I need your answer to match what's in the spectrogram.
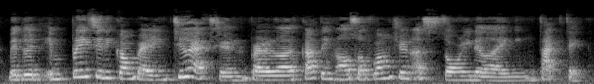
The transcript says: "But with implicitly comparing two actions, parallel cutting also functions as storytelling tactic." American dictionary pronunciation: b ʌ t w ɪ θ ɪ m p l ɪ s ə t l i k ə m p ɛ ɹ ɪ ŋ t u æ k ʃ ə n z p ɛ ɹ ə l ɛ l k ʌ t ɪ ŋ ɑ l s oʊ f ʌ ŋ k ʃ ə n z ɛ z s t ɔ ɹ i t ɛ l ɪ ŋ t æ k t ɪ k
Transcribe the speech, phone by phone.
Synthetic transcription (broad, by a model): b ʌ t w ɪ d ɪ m p l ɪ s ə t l i k ə m p ɛ ɹ ɪ ŋ t u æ k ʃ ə n p ɛ ɹ ə l ɛ l k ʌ t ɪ ŋ ɑ l s oʊ f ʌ ŋ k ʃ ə n ʌ s t ɔ ɹ i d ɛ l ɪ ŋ t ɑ k t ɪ k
